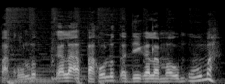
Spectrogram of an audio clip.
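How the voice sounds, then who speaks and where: A woman's voice: deep voice, quick pace, husky, soft background music. A woman playing a grumpy, mocking village husband in an Ilocano comedy drama, with a Filipino Ilocano accent and scolding delivery.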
